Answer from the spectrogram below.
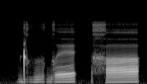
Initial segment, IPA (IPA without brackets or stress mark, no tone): ɖʱ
